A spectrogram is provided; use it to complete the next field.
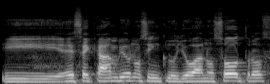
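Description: This man's voice sits fairly high in pitch. The intonation holds fairly level. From Dominican Republic. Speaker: mayor and politician; mayor, politician. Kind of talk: interview. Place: studio. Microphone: lapel.

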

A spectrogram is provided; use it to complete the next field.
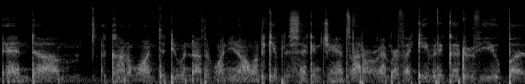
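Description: Whispered speech from a man. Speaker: ASMR creator. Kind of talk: casual talk to camera. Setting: home video, drinking Hennessy. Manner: soft-spoken, rambling. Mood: reflective, personal story. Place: home room. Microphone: studio mic.

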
